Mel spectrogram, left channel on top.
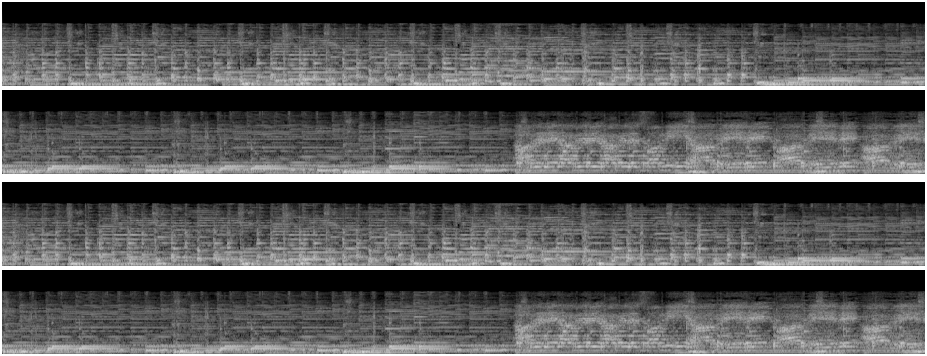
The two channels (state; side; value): identical; both; correlation 1.00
